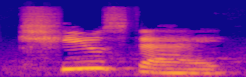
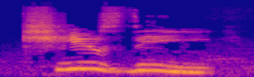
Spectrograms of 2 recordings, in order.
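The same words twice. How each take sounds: First: The last syllable is said as 'day'. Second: The last syllable is said as 'dee'.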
